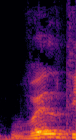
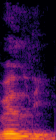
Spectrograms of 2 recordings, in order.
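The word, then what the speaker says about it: wealthy: वो क्या हुआ, हेल्थी, वेल्थी, इट इज नॉट वेल्दी, सो ये प्रोनाउंसिएशन।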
